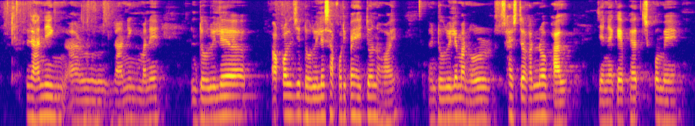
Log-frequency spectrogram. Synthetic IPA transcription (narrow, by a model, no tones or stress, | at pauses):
ɹaniŋa̰ɹuɹaniŋmanɛ | doɹilɛ | ɔkɔlzɛdoɹilɛsakoɹipajejtɔnɔɦɔj | doɹilɛmanuɹsajstɔkanɔbʱal | zɛnɛkɛpʰɛtskomɛ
